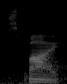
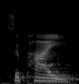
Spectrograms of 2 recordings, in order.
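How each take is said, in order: First: It is said as a single syllable. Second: A vowel is inserted, giving two syllables. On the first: "English is just spy, like that... you just have one syllable" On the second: "insert a vowel here, and then you have like that"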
